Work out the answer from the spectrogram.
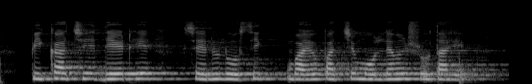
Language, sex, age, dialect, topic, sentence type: Marathi, female, 56-60, Northern Konkan, agriculture, statement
